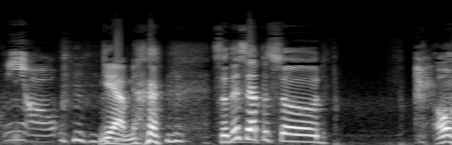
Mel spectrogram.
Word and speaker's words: Mijo: episode is called Miho I'm going to say it like the ABA in the episode last night Miho yeah so this episode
